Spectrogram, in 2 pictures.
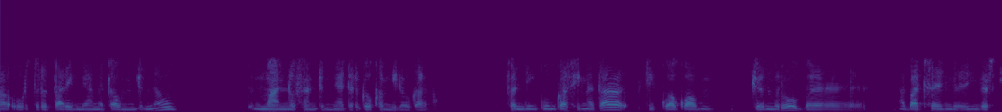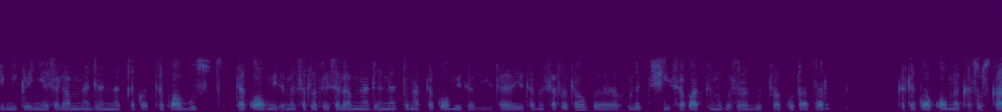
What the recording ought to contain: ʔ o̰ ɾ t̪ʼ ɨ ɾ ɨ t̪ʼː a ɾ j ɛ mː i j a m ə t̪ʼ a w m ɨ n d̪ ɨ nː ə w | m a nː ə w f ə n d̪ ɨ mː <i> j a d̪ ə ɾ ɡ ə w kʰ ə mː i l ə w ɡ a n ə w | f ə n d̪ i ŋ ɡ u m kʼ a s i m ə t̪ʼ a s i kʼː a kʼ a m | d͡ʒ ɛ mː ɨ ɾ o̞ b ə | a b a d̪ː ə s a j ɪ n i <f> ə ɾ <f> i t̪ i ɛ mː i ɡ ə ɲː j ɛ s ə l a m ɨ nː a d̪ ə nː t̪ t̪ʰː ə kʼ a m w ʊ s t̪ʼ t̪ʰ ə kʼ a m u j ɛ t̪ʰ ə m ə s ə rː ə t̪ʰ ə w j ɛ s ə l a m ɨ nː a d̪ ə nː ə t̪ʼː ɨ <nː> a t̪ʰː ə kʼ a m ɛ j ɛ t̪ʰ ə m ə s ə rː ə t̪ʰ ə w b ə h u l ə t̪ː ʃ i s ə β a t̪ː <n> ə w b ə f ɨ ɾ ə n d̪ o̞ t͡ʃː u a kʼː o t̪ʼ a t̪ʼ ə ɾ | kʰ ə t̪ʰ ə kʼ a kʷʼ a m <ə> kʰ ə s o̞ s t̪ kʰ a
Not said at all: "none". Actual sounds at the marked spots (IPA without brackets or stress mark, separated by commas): i, v, s, n, n, ə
